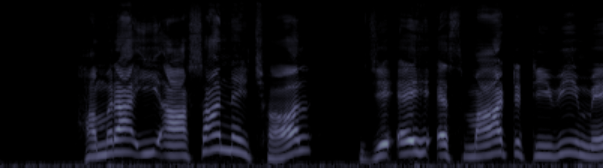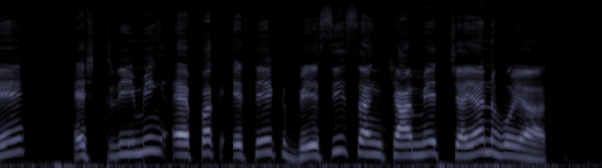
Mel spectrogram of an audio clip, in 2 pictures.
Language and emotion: Maithili, surprised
